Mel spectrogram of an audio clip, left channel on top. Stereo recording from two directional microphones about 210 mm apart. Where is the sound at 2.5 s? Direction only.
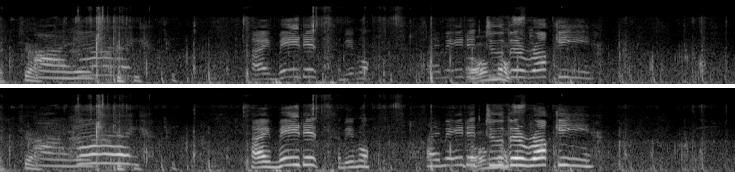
25° right (ahead or behind).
